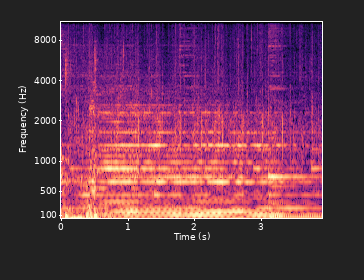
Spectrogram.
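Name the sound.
loud audience applause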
